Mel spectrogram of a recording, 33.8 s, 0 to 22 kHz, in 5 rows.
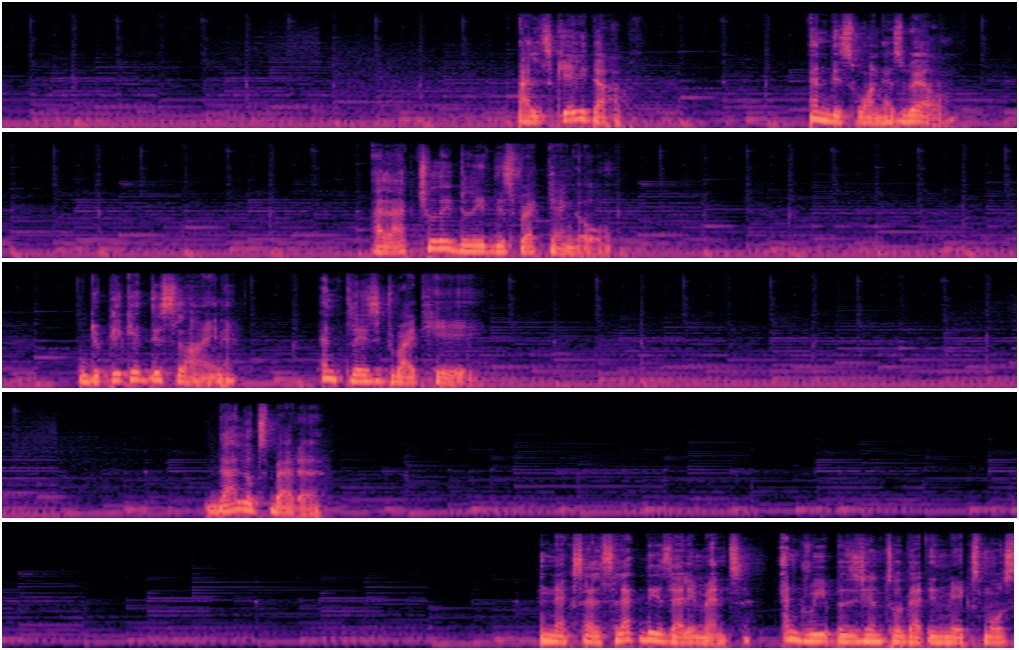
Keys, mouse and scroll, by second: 1.0 scroll down 1, 1.8 click, 1.9 ctrl+scroll down 1, 3.1-8.0 drag, 8.4-9.2 ctrl+scroll down 1, 9.2-9.5 ctrl+scroll up 1, 10.1 click, 10.6 click, 10.6-16.4 drag, 16.4 ctrl+scroll up 1, 18.0-20.6 drag, 21.4 ctrl+scroll down 1, 21.5 ctrl+scroll up 1, 22.3 ctrl+scroll down 1, 23.1-26.4 drag, 26.4 ctrl+scroll down 1, 27.4-28.0 ctrl+scroll up 1, 28.3 click, 28.5 space, 28.6 click, 28.9 space, 30.0 space, 30.1 click, 30.6 scroll down 1, 31.4-33.8 drag.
